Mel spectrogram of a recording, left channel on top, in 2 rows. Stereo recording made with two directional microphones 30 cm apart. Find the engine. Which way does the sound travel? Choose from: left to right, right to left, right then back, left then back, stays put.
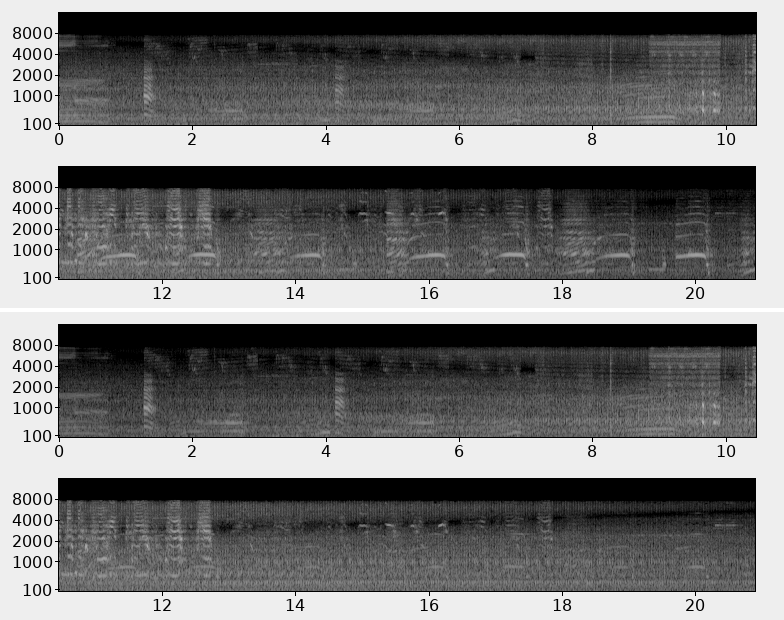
left to right.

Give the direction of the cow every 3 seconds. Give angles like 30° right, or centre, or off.
10° left, 10° right, 10° left, 40° left, 60° left, 60° left, 60° left.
